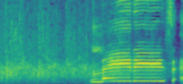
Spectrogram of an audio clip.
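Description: A young woman sings a long, held note.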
